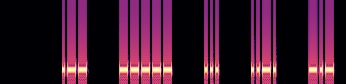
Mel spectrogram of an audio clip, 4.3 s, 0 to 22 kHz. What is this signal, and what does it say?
Morse code, heard as a keyed tone, about 34 wpm, spaced as for 16 wpm, 700 Hz. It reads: W0SFK
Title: USA Call Signs - 4x Character Spacing - 35wpm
